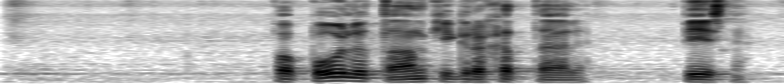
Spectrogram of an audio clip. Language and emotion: Russian, neutral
